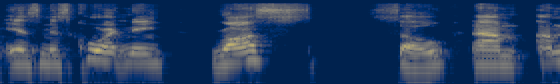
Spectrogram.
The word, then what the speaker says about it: Racho: So my last name is Racho. It's like nacho, but with an R.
